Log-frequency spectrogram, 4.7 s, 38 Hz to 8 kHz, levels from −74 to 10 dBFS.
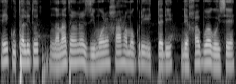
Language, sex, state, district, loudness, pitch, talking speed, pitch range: Assamese, male, Assam, Kamrup Metropolitan, -18 LUFS, 140 Hz, 125 wpm, 125-150 Hz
